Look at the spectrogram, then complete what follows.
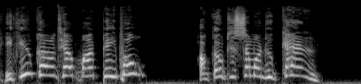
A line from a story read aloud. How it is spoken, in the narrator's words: said Nikobrick, whose voice now rose to a scream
